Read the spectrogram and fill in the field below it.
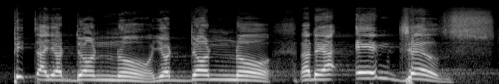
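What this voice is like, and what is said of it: Put-on foreign accent. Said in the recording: “let me say this in Gerard's language's accent.”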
